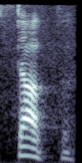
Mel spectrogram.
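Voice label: "tape", French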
